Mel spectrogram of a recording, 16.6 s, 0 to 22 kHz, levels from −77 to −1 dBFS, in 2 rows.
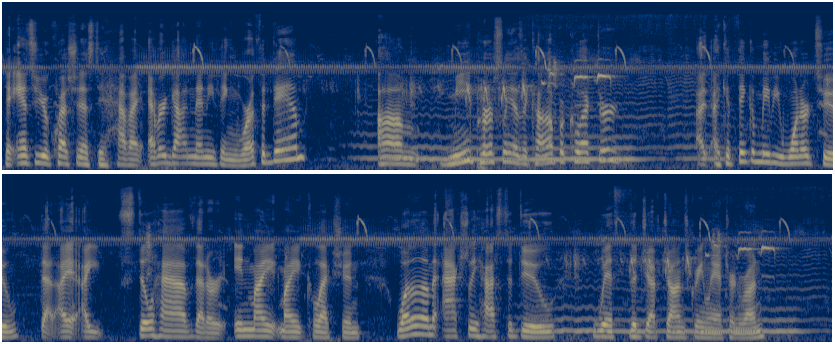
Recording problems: electrical hum; loud; throughout; 60 Hz, 6 dB below the speech

